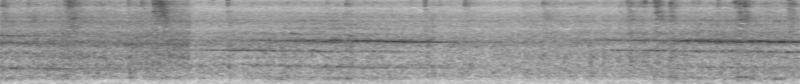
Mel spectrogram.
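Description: Electric multiple unit local train running past at speed, its wheels rumbling and clattering over the rails with light clicks at the rail joints. A thin high squeal comes and goes, twice, over the rolling noise.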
